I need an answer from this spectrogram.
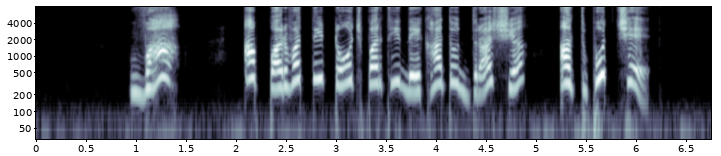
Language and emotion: Gujarati, surprised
